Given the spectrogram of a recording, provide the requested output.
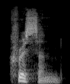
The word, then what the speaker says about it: christen: Listen, fasten, soften, christen. Did you hear a t sound in these words? No, you didn't, because the t in these words is silent.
